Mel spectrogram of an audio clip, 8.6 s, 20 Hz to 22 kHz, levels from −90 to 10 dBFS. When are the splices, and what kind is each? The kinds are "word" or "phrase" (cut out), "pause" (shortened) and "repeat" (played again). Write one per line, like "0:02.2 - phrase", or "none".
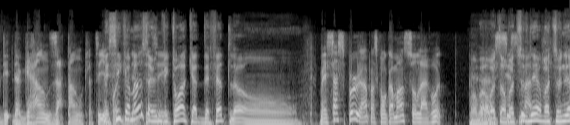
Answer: none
